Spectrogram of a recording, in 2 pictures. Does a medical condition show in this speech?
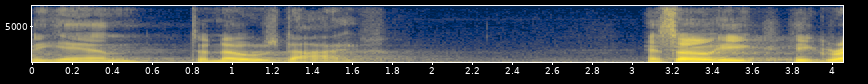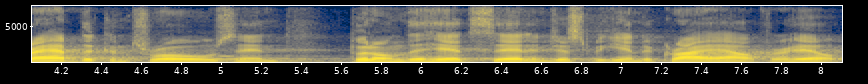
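No.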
